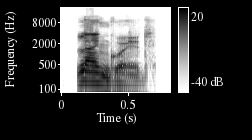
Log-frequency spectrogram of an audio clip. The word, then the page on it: languid: British English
